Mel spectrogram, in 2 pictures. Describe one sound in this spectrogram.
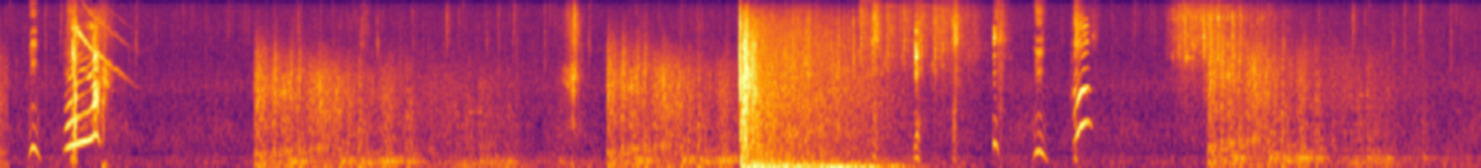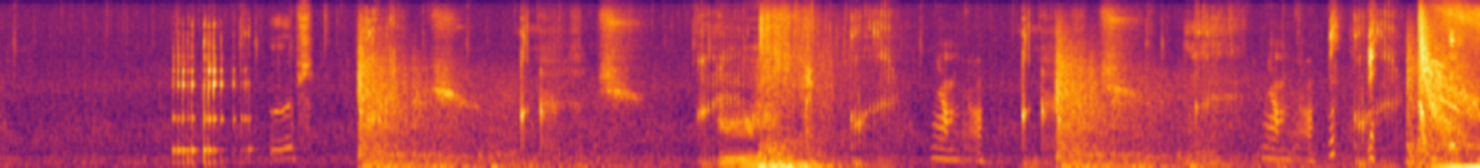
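Game sound effects crash and boom in short bursts.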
